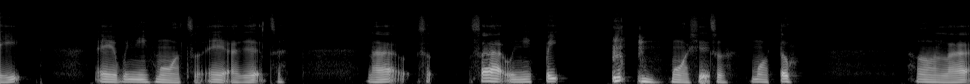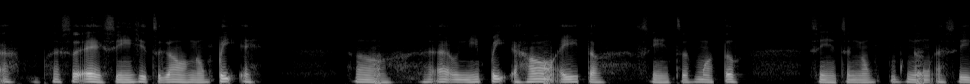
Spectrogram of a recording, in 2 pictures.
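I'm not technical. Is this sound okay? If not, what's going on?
No. Bluetooth LC3 compression runs through the whole clip. The speech has a breathy, grainy edge and lacks crispness at the top. This is likely the sound of Bluetooth LE Audio's codec squeezing the signal: it throws away much of the high-pitched detail and fills the gap with hiss-like noise. The result is a voice that sounds plainly fizzy and dull at the same time.

Lost LE Audio frames cause four short glitches, at 7.01–7.10 s (about 80 ms), 13.44–13.51 s, 15.14–15.21 s (60 ms) and 18.87–18.94 s (about 70 ms). Pieces of the wireless stream went missing, so the receiver filled each gap by repeating its last bit of sound with the details scrambled. You hear a brief noisy smear in place of the speech. The one at 13.44 s is patchier, several tiny dropouts spread over 60 ms.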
